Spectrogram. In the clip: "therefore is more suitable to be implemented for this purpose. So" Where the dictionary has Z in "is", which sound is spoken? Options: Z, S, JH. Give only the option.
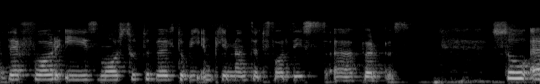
Z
